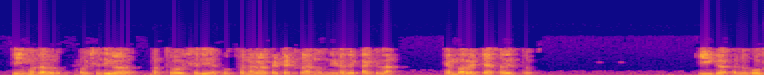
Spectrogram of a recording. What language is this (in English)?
Kannada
